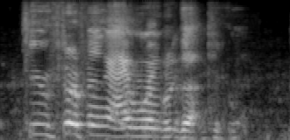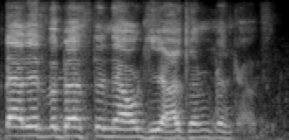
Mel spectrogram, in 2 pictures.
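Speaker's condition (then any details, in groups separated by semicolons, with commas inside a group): Cerebral palsy; legs affected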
